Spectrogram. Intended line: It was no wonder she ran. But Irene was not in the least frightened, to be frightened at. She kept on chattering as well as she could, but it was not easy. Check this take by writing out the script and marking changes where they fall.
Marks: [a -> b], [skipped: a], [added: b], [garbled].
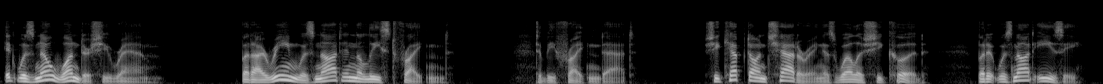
It was no wonder she ran. But Irene was not in the least frightened, to be frightened at. She kept on chattering as well as she could, but it was not easy.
